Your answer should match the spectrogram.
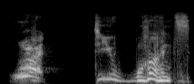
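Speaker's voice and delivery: hammed-up yell of a fed-up parent; mock exasperated yell. Tired dad's inner answer to his son, mock exasperated yell.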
